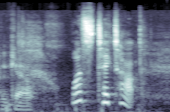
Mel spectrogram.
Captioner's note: blows raspberry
